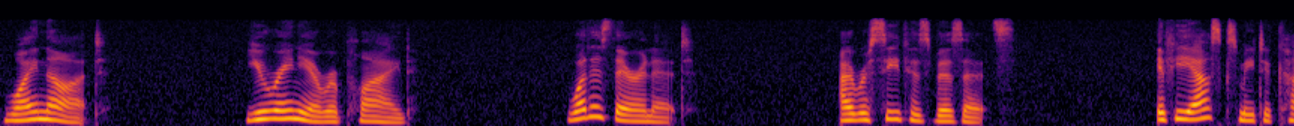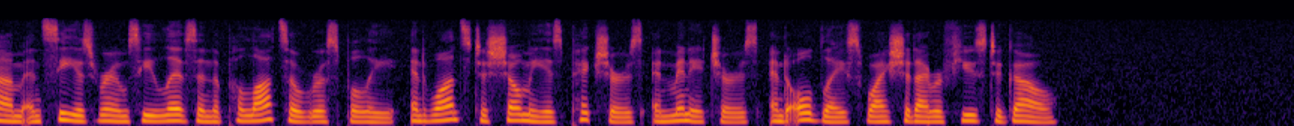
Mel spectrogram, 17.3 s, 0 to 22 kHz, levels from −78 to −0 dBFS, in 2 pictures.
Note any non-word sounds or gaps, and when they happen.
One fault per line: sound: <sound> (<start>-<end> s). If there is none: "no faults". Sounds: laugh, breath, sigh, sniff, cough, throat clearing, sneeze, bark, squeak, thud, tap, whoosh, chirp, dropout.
no faults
